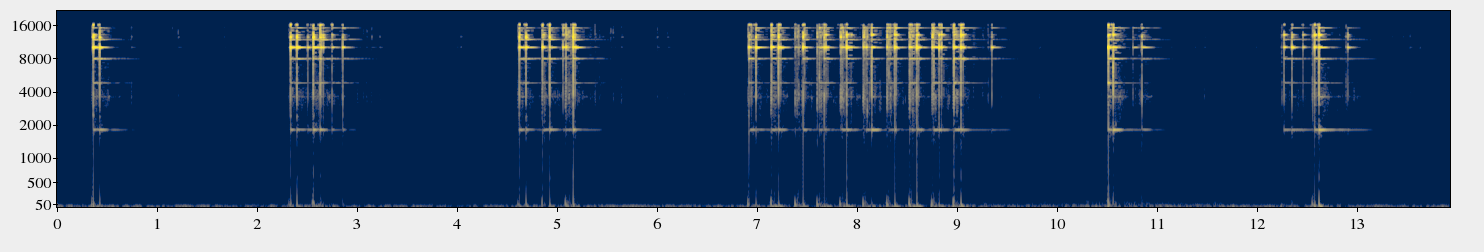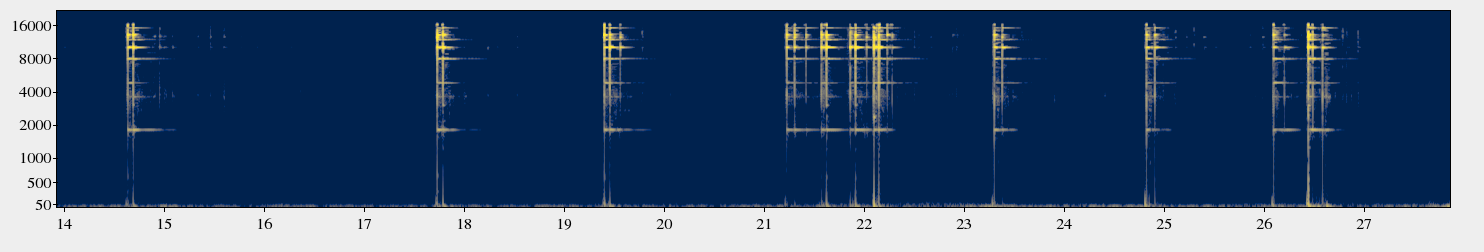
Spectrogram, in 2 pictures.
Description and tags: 1" ornamental bell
